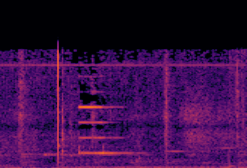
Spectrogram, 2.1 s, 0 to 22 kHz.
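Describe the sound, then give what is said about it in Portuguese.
A sharp click and a brief electronic beep from a microwave oven, followed by the steady low hum of it running as it boils a cup of milk, with no talking. “Mas eu vou fazer o seguinte, eu vou pegar o copo número 3, vou colocar aqui no, no forno de micro-ondas e a gente vai ferver.”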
